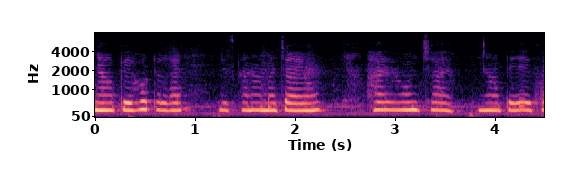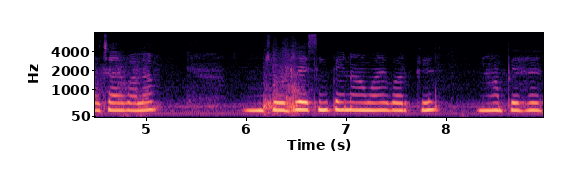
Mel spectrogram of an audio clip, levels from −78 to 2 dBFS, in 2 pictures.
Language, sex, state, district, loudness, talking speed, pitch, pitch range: Hindi, female, Haryana, Charkhi Dadri, -16 LUFS, 165 wpm, 270 Hz, 265-275 Hz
